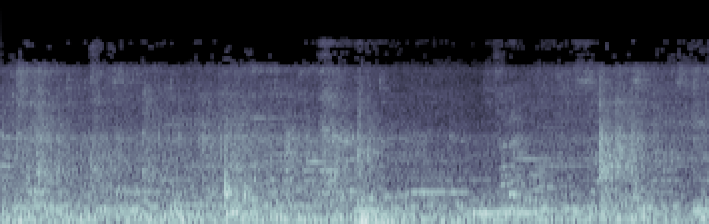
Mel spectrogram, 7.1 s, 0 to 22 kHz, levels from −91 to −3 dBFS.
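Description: From the first moment until 3.38 s, a doubled audio track is heard. A second copy trails by about a fifth of a second, a few decibels quieter, with no decay, and stops abruptly. A slower second capture path is the likely cause.

Throughout, MP3 compression is plainly audible. Nothing sounds above 11.4 kHz, and the texture turns watery and swirly. This likely comes from a low bitrate, around 48 kbps.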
